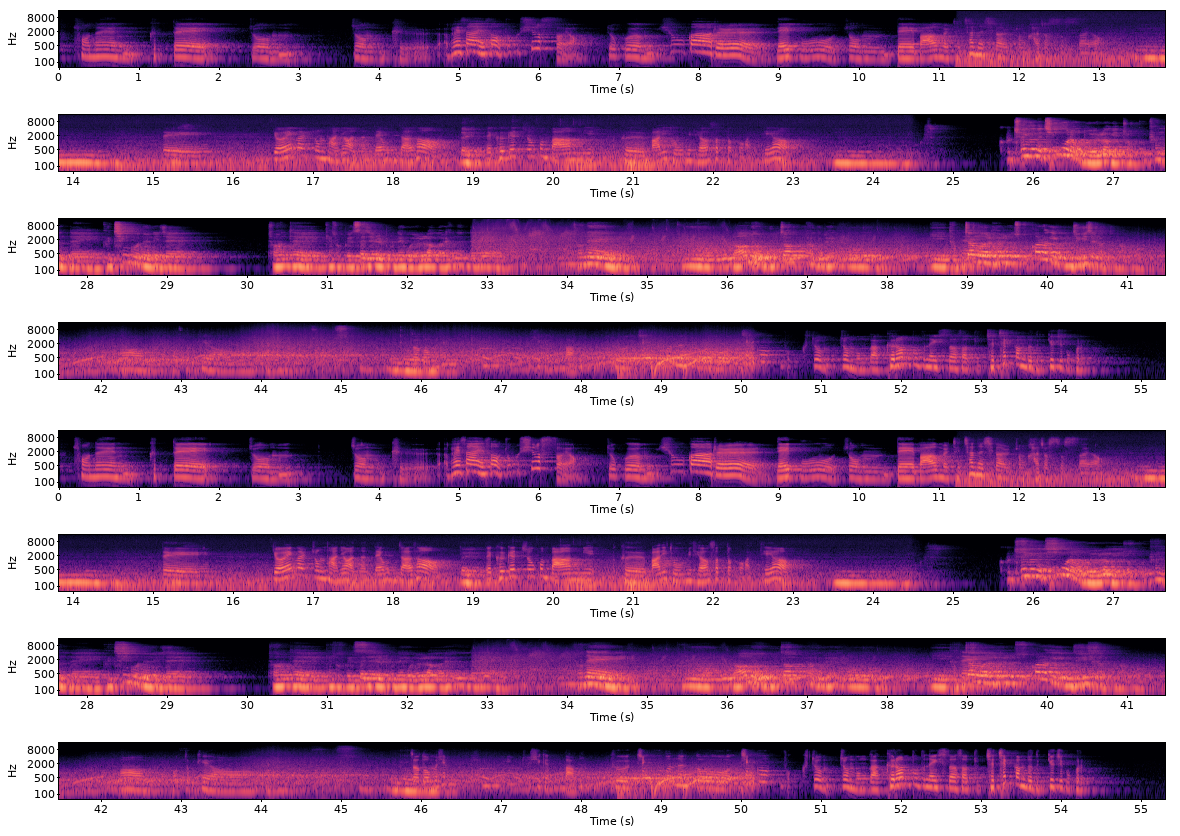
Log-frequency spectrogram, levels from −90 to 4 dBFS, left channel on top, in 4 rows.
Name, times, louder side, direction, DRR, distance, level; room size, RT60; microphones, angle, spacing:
voice 1, 0.2-1.9 2.4-2.9 3.7-6.5 6.9-13.1 15.0-15.7 16.5-18.7 19.2-23.0 34.2-34.9 38.9-39.4 42.2-42.6 42.9-44.0 45.2-45.4 45.7-46.5 46.8-47.9 48.4-50.6 50.9-54.3, right 2 dB, 60° right, 10 dB, 1.6 m, -29 dB
sound 1, 11.2-24.5, equal, 10° left, 4.1 m, -37 dB
voice 2, 13.4-14.6 18.8-19.0 23.5-24.8 25.8-29.3 30.3-33.2 34.1-34.8 35.4-38.0 38.5-41.2 44.0-44.4 44.9-45.1 45.5-46.2 48.4-48.5, left 1 dB, 60° left, 2 dB, 5.9 m, -25 dB
sound 2, 32.8-50.2, left 1 dB, 35° left, 1.3 m, -32 dB
25.0 x 16.0 x 7.2 m, 1.2 s
head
